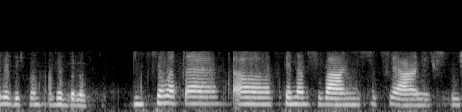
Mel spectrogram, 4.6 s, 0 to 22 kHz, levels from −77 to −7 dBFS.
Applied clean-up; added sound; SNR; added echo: neural separator model SepFormer DNS4.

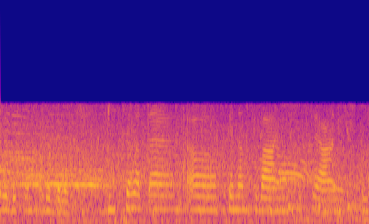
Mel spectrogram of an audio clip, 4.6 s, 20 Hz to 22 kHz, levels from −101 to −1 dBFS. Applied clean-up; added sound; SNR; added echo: none; Crowd; 0 dB; none.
